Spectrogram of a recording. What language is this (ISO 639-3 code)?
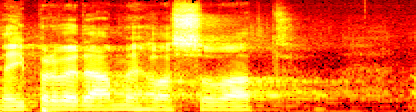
ces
